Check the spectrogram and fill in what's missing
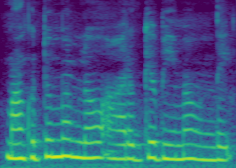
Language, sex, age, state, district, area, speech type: Telugu, female, 18-30, Telangana, Ranga Reddy, rural, spontaneous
